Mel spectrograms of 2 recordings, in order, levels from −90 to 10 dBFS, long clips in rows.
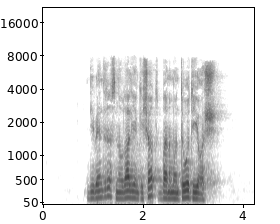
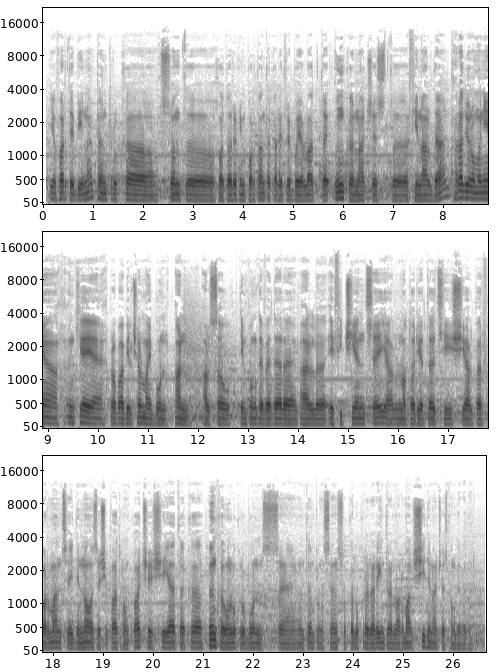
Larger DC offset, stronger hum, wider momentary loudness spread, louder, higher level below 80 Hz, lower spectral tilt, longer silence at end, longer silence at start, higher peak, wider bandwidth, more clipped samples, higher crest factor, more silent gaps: neither; neither; about the same, 7 LU vs 8 LU; second, -24 LUFS vs -20 LUFS; second, -62 dBFS vs -50 dBFS; about the same, -5.5 dB/octave vs -6 dB/octave; first, 0.8 s vs 0.05 s; first, 0.9 s vs 0.05 s; second, -8 dBFS vs -2 dBFS; second, 8 kHz vs 13.5 kHz; neither; about the same, 18 dB vs 18 dB; neither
